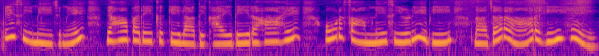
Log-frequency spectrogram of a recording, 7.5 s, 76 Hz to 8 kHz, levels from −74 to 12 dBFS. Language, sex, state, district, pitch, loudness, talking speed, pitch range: Hindi, female, Rajasthan, Jaipur, 265 Hz, -17 LUFS, 150 wpm, 235-305 Hz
